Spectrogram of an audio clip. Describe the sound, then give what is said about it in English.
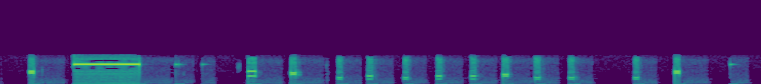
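Telephone dialing tones dialing into a telephone switch in Minnesota, multi-frequency signaling: one long, loud, harsh burst of tone, then many short, clear beeps in a steady, even rhythm. “So let me initiate the stack by dialing into a switch up in Minnesota. We'll do that right now.”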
